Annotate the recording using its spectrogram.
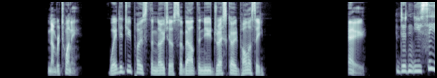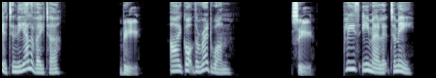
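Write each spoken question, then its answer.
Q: Where did you post the notice about the new dress code policy?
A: A: Didn't you see it in the elevator?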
